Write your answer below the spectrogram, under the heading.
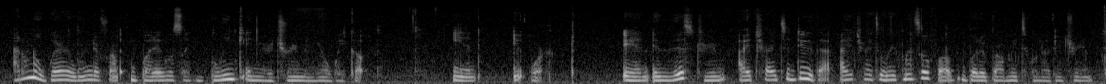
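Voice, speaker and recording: Soft-spoken and at a fairly quick pace, a woman talks at a medium pitch with ordinary pitch variation. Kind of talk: ASMR dream reading, soft-spoken storytelling. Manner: soft-spoken, chatty, casual.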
